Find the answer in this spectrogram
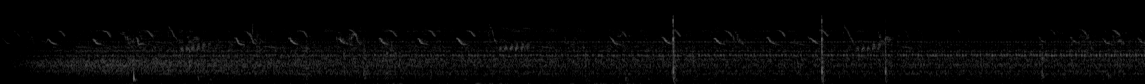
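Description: Birds calling in a chorus of quick, repeated falling chirps, several a second, over a steady high drone; two sharp clicks a little past halfway.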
